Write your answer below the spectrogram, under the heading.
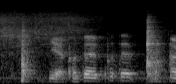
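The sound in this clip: Banana and egg crepe batter poured into a hot pan, sizzling with a steady hiss under people talking, with a couple of sharper bursts.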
